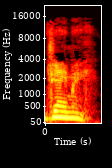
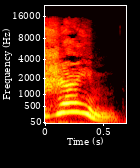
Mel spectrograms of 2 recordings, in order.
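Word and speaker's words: Jaime: So it's common knowledge that's pronounced Jamie, is it? Okay, well, I stand... we'll ask him. We'll ask him when he comes in. I'll write it down for him. Big. J-A-I-M-E. I always thought it was Jame. I thought, well, that's a stupid... I've never heard that name.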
